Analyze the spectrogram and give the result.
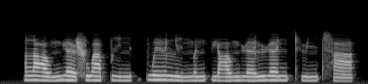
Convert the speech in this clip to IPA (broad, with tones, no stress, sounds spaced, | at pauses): l ɑ˨˩ ʊ̯ n̪ j ɛ˥˨ ʂ w ä˦ p i˨ n | p w e˦ ɪ̯ l i˨˩ n̪ ə˨˦ n p j ɑ˨˦ ʊ̯ n̪ ɥ ɛ˨˦ l ɥ ɛ˦ n t̪ʰ y˨˦ n t͡sʰ ä˨˩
